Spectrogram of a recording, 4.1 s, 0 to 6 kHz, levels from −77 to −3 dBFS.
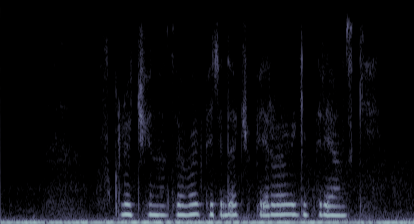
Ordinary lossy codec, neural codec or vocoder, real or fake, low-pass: Opus, 16 kbps; none; real; 5.4 kHz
